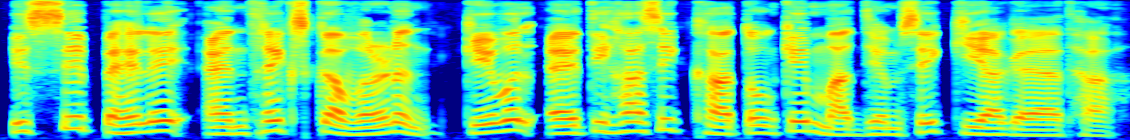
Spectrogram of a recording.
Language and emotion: Hindi, neutral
